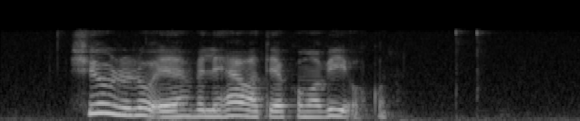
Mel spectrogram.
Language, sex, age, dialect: Faroese, female, 36-60, Suðurstreymoy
